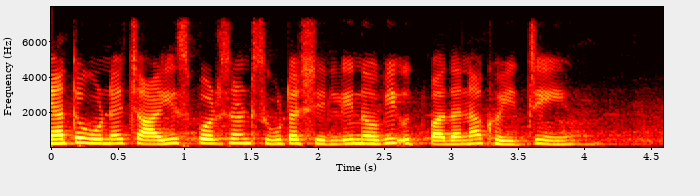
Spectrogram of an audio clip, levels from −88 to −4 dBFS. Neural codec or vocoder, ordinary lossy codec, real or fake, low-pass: none; none; real; 7.2 kHz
